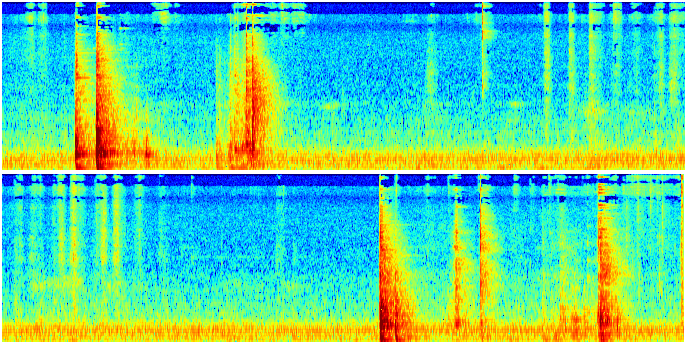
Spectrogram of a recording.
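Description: A knife and fork clink against a ceramic plate.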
